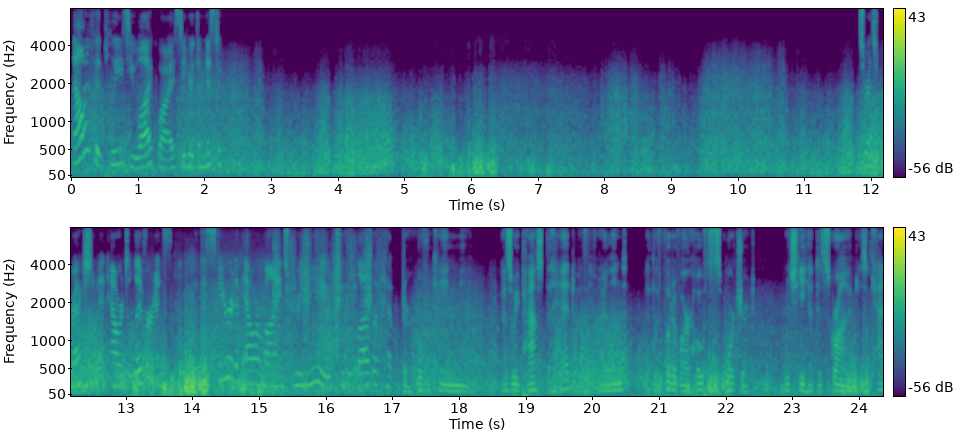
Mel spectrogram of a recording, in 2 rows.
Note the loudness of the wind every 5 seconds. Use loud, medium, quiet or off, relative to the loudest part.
medium, medium, loud, medium, medium.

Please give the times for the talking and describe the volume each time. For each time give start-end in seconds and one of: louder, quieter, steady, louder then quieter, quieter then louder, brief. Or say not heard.
0.0-2.3 brief
11.8-24.3 steady.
